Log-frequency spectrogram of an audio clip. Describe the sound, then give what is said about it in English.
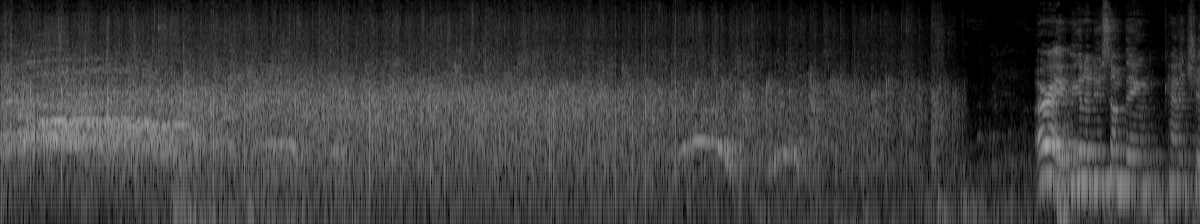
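An audience applauds a brass band with sustained, dense clapping that slowly thins out. A voice starts speaking near the end. “Please put your hands together for the Pitch Black Brass Band.”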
